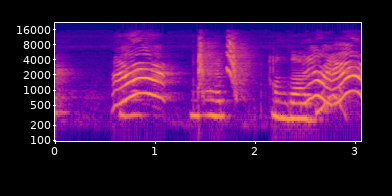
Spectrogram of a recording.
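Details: Talking pet parrot indoors, mimicking 'Mumma' and 'Maa'. An arched word-like call, two harsh scratchy squawks, then a wavering multi-note syllable.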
